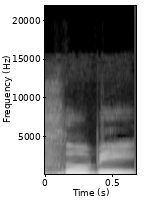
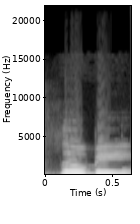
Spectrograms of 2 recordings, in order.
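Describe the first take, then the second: No difference in how they are said.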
